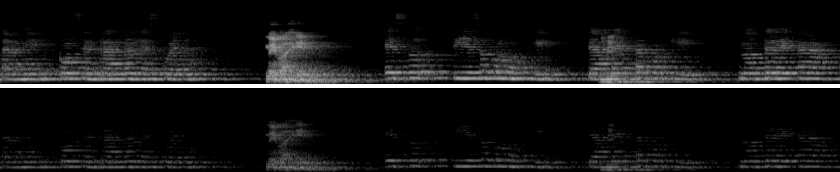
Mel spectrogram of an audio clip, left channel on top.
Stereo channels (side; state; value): right; quieter; 16.8 dB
